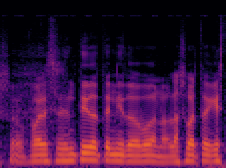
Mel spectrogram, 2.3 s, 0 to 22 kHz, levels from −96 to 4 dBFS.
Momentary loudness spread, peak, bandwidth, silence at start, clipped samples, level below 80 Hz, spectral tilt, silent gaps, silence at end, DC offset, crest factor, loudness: 4 LU; -20 dBFS; 16 kHz; 0 s; under 0.1%; -66 dBFS; -7 dB/octave; none; 0 s; under 0.1%; 14 dB; -35 LUFS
